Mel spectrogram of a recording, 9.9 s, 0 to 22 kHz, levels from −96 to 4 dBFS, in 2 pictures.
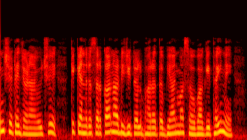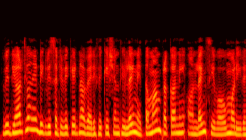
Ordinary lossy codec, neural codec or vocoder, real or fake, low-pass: MP3, 48 kbps; vocoder, 22.05 kHz, 80 mel bands, Vocos; fake; 7.2 kHz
